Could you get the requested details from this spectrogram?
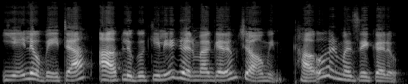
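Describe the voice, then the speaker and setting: Caring cartoon mom, bright and fussy, voiced by a woman. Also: mid-range voice, lively intonation, moderate pace. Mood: cheerful.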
